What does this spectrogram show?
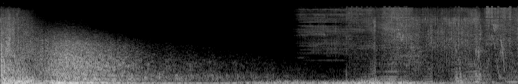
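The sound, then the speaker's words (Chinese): A single loud pistol shot in a film scene, an agent shot in the temple, bursts out at the start and rolls off in a long, booming decay, then a steady bright hiss rises about three seconds later. No one speaks. “此处有个穿帮，特工太阳穴中枪，带回来附体的士兵枪口却在没信。”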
